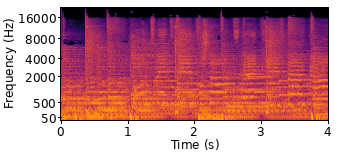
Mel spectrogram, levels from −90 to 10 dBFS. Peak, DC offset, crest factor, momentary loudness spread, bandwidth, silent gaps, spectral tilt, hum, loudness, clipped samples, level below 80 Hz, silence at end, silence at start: 0 dBFS; under 0.1%; 12 dB; 1 LU; over 20 kHz; none; -4 dB/octave; none; -13 LUFS; under 0.1%; -22 dBFS; 0 s; 0 s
